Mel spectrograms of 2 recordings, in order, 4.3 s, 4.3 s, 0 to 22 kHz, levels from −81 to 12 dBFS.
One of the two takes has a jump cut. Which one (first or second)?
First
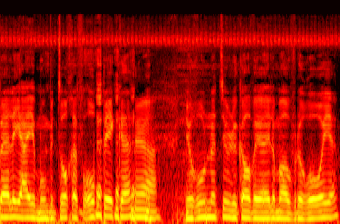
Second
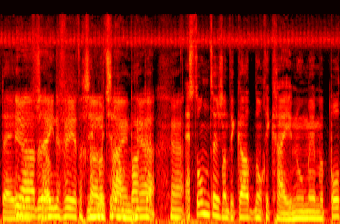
second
